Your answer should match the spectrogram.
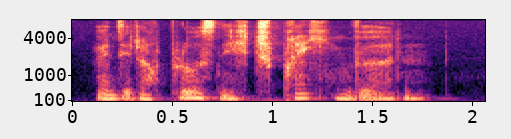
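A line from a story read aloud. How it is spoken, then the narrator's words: Murmuring. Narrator (German): murmelte sie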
